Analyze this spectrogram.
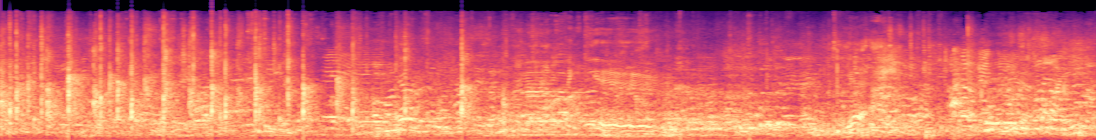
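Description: A crowd of men and women talk and call out loudly close by, echoing in a busy room.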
